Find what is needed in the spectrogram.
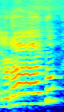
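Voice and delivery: drawn-out, rising pretend wail; mock wailing. Preacher imitating a grieving relative to the congregation, mock wailing. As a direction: stretch it into a half-sung mock lament. Acts out the mourner's weeping.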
